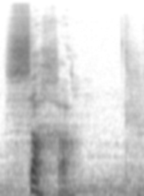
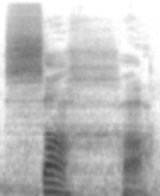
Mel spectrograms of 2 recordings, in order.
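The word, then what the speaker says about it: saħħa: Now, the next farewell expression that we have is sacha. That's sacha, and that means goodbye.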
